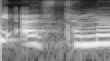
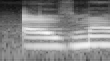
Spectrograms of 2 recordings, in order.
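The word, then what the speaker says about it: asthma: disease पहले होता है एल्स को गलती से भी अस्थमा मत बोलना हिंदी में इसे अस्थमा बोलते हैं इंग्लिश में इसकी स्पेलिंग अजमा होती है बस द लगा दिया जाता है जो की साइलेंट है अजमा एक लग डिजीज है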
